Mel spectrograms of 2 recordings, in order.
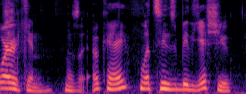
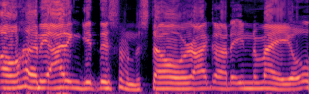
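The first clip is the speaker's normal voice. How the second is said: put-on drawling Southern accent of an elderly woman. Retelling a call with a woman, the speaker quotes what she said: old Southern lady accent. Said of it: "Your old Southern lady accent is god tier".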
